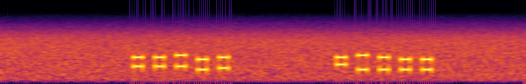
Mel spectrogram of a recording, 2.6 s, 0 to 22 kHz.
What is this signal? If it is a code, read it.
DTMF, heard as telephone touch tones, dialled by machine, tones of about 50 ms, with phone line noise. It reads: 88915 03211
